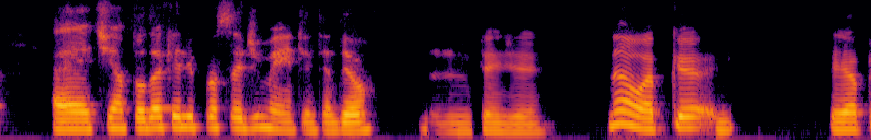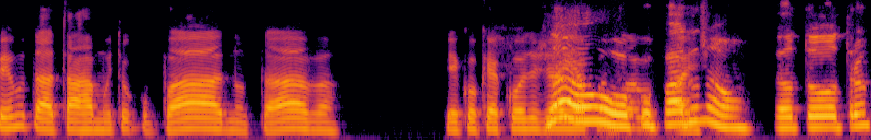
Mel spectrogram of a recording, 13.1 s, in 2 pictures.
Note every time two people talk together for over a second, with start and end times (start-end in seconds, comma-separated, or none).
10.6-11.9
